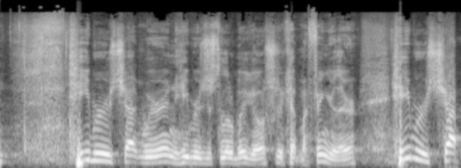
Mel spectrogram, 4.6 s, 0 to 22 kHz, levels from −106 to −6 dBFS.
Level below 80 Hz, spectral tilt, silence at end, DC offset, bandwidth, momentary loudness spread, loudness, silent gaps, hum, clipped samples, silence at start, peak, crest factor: -34 dBFS; -4 dB/octave; 0 s; under 0.1%; 19 kHz; 6 LU; -14 LUFS; none; none; 0.2%; 0 s; 0 dBFS; 14 dB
